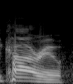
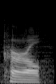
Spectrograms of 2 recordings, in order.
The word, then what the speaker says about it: Querl: It can't be Karu. Why am I typing Pokemon? Final Fantasy. Pronunciation. How do you pronounce Querl? It is pronounced curl. Cool, got it. Yeah, it's just curl.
